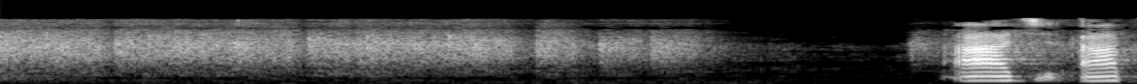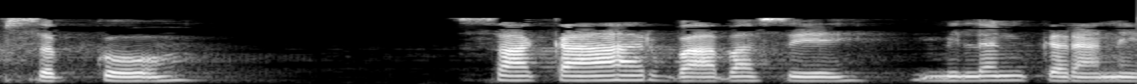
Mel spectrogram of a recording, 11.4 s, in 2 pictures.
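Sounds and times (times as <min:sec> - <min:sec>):
audience clapping: 0:00.0 - 0:03.7
speech: 0:04.8 - 0:06.7, 0:08.2 - 0:11.3.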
